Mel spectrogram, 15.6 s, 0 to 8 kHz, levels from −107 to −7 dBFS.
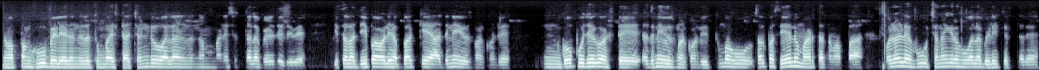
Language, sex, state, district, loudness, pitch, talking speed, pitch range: Kannada, male, Karnataka, Shimoga, -16 LUFS, 140 Hz, 130 wpm, 130-150 Hz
